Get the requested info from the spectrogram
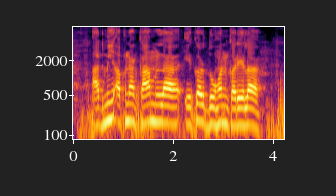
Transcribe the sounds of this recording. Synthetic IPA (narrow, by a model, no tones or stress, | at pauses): ad̪miəpnakamlaekəɾd̪oɦənkəɾela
